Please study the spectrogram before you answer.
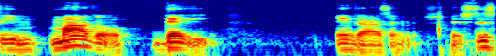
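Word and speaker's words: imago Dei: So, one thing we learn is a mega a mega dia. I might have jacked that up, but it is imago day.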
